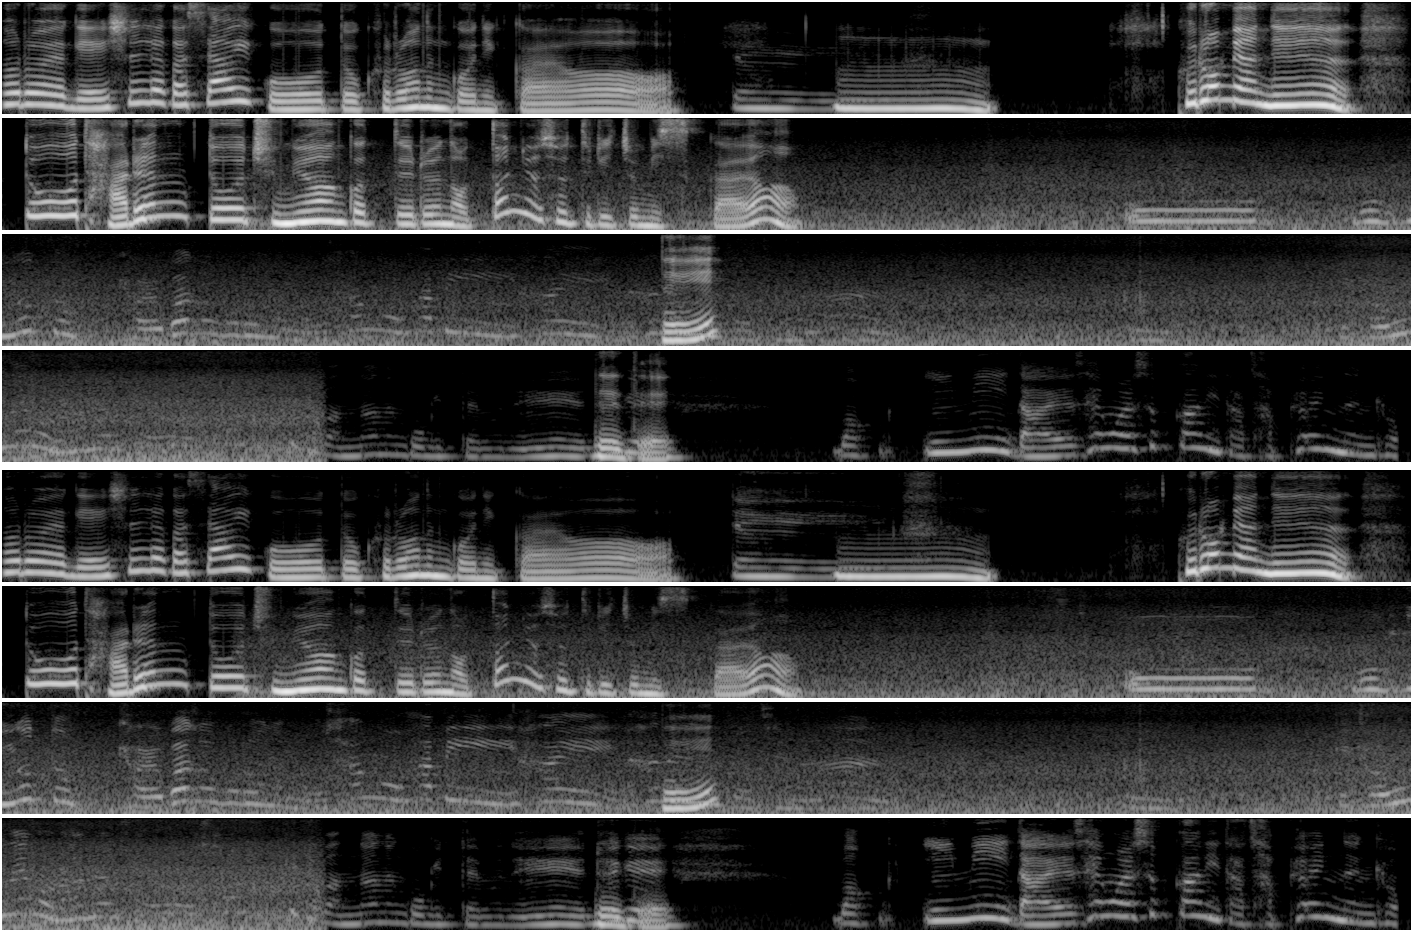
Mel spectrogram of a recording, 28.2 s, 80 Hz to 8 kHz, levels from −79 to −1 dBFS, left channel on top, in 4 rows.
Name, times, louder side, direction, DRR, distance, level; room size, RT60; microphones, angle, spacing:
voice 1, 0.0-3.4 4.2-5.0 5.6-11.1 17.4-17.7 24.1-24.5, left 3 dB, 90° left, 1.3 m, -21 dB
voice 2, 3.6-4.7 12.2-18.6 19.7-20.1 20.8-24.9 25.3-28.1, right 2 dB, 75° right, 4.0 m, -38 dB
sound 1, 8.2-22.8, equal, 10° right, 7.8 m, -38 dB
head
